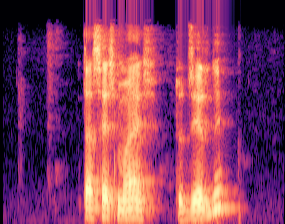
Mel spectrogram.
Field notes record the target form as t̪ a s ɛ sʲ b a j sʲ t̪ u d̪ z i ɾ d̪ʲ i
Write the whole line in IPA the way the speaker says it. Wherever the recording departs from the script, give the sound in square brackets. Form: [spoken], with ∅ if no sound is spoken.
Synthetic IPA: t̪ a s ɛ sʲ [m] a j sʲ t̪ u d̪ z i ɾ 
